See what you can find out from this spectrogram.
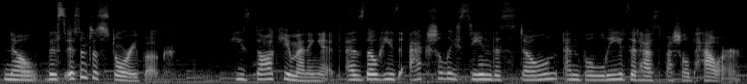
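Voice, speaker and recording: A woman's voice: mid-range voice, normal speed, soft background music, close to an everyday voice. A woman acting a determined, open-minded survivor in an audio drama, earnest and persuasive.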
